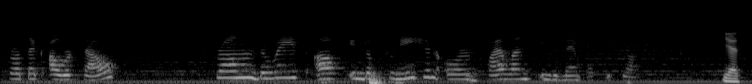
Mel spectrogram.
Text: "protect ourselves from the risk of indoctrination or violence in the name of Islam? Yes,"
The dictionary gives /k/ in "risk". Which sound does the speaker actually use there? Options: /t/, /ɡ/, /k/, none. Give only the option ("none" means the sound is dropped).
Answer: none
